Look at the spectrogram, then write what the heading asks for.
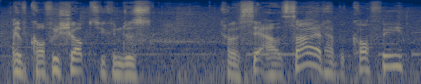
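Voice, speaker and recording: A man's voice: fairly high pitch, lively intonation. A young man with an English accent, chatting casually and upbeat as a travel vlogger outdoors on a city street. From England. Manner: upbeat, chatty, quick to laugh. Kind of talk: casual travel vlog chat. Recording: city street noise behind. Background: traffic and street ambience.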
